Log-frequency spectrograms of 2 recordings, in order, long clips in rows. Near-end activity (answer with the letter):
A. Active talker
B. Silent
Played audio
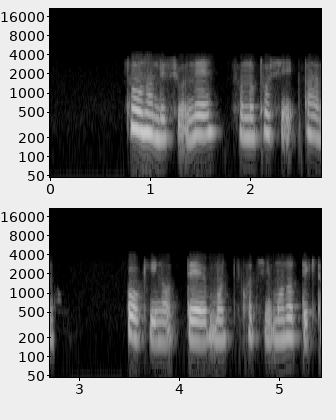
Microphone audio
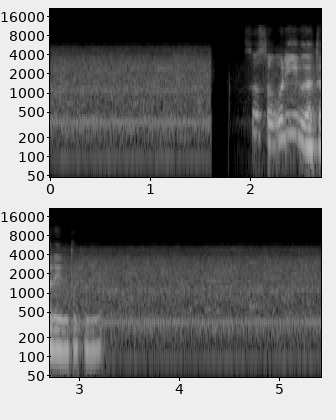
A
